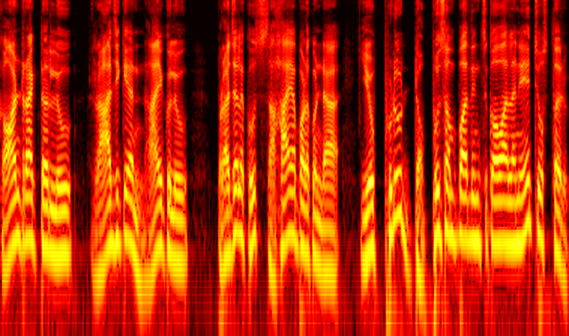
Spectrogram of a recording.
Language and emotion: Telugu, disgusted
